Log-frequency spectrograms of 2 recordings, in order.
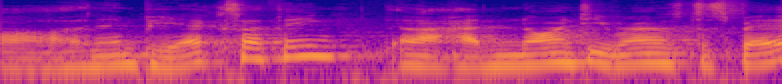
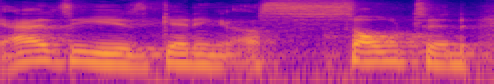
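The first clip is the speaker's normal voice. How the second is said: ordinary delivery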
